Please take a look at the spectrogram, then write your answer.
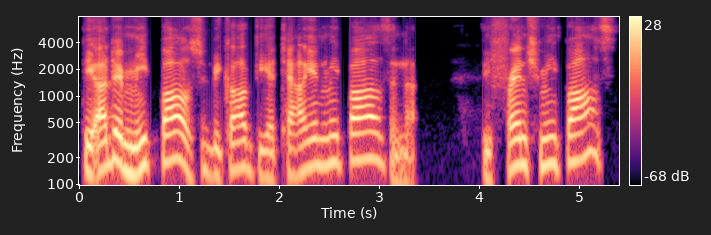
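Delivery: put-on Swedish accent, played for laughs. Claiming the Swedish family invented the meatball, in a put-on Swedish accent. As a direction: lean into a comic Swedish accent. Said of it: "You're sounding very Swedish here".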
